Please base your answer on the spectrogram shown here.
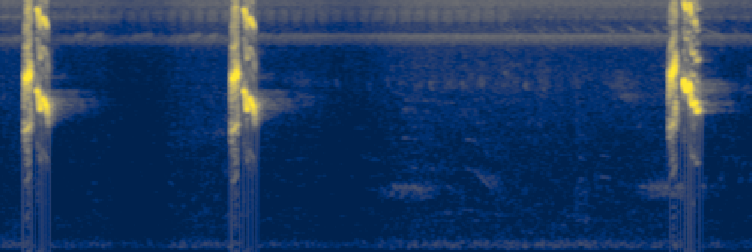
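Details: Sooty-headed bulbul song for provoking rivals, three short two-part phrases at uneven gaps of roughly two to four seconds, each a sharp note and a slurred whistle, faint low rumble between.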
